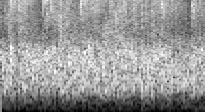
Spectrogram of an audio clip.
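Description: Steady applause from an audience for a guest, a dense, continuous patter of many hands clapping at an even loudness for the whole moment, with no voices standing out.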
